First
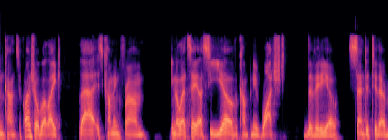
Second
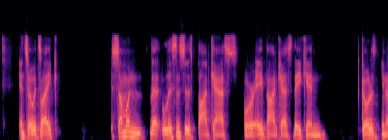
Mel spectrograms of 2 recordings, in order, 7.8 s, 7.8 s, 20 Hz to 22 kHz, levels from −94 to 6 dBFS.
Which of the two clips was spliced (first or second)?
first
